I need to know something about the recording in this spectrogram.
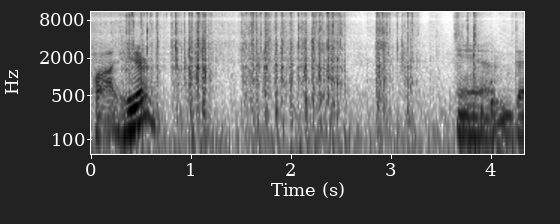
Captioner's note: bag rustles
